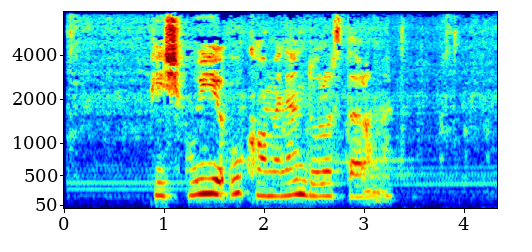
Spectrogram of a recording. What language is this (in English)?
Persian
